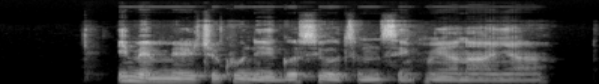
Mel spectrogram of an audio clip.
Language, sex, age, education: Igbo, male, 15-29, secondary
